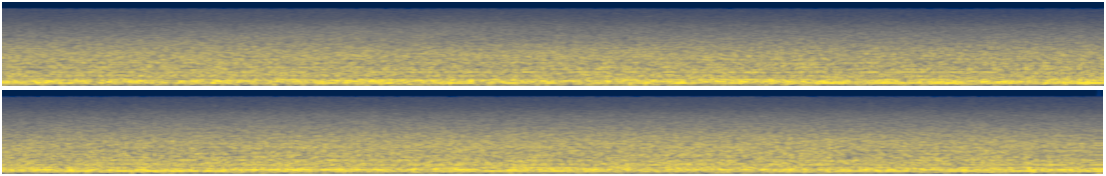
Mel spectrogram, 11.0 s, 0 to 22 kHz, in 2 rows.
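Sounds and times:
drying fans whirring: 0.0s - 11.0s.

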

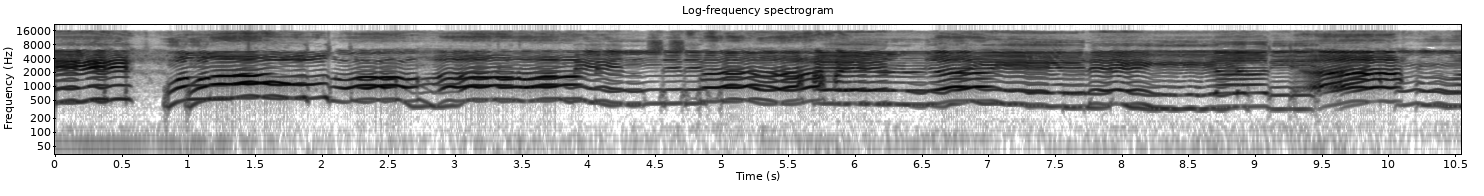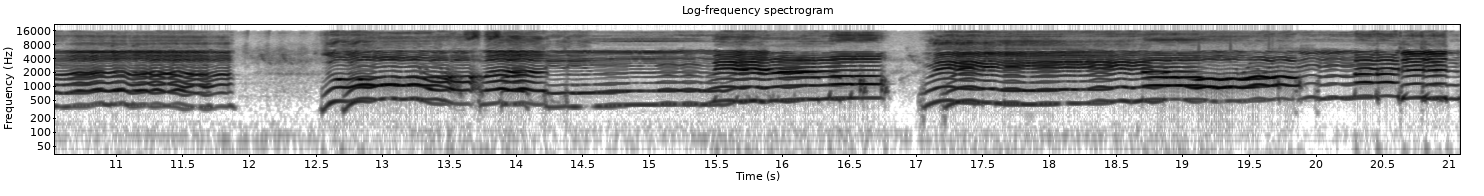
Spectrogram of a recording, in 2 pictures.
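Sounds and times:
boy chanting religious praise: 0.0s - 12.0s.

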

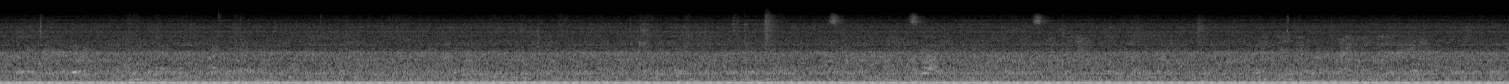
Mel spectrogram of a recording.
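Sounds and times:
low mechanical drone: 0.0s - 15.0s
noisy rumble: 0.0s - 15.0s.

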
